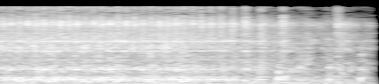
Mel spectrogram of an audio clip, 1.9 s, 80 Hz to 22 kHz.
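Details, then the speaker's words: Mitsubishi L300 diesel at idle after an adjustment: the droning sound is gone and only a fast, light ticking remains over a steady idle; the tick comes from the injection pump. "untuk seorang itiknya ini pada injection pump ya injeksi pump nya itu suaranya etik begitu"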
